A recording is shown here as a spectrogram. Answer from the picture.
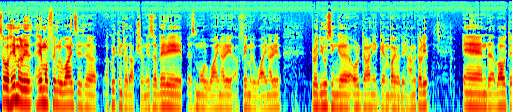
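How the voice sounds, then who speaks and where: This man talks at a fairly quick pace with a strong Sicilian accent. His pitch sits at a medium level. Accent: heavy Sicilian Italian. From Sicily. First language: Italian. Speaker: viticulturist. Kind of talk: panel discussion. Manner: halting, many fillers.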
